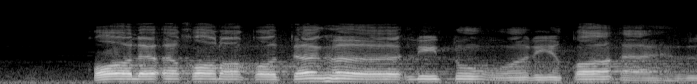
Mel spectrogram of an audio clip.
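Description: A man chants in a long, melodic voice through an old recording.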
